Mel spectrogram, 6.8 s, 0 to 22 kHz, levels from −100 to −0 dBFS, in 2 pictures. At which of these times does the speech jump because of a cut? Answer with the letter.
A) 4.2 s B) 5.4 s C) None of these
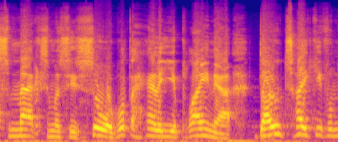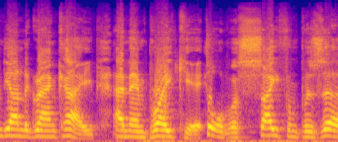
B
